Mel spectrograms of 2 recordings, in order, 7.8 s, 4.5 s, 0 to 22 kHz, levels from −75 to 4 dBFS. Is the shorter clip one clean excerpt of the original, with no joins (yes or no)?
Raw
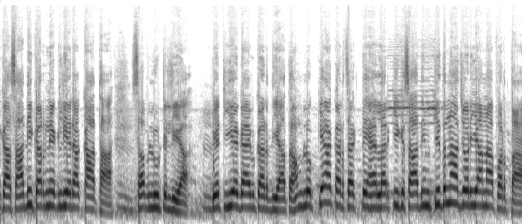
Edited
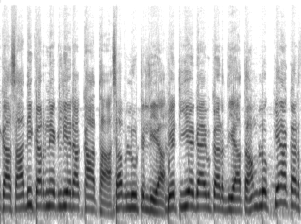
no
